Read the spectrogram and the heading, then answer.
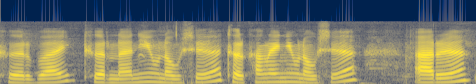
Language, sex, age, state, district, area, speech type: Bodo, female, 30-45, Assam, Chirang, rural, spontaneous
